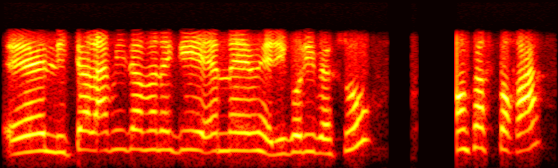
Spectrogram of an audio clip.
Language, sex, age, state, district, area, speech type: Assamese, female, 30-45, Assam, Darrang, rural, conversation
